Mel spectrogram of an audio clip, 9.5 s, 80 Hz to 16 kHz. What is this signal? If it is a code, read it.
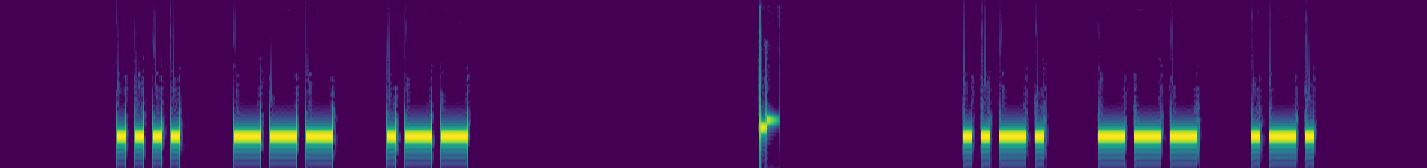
Morse code, heard as a keyed tone, about 20 wpm, spaced as for 14 wpm, 700 Hz. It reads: HOW FOR
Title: 237 Lesson 38f - Letter q - Words 20wpm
